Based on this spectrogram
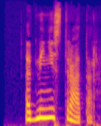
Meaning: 1. administrator 2. business manager 3. receptionist
- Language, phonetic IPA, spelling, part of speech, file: Russian, [ɐdmʲɪnʲɪˈstratər], администратор, noun, Ru-администратор.ogg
